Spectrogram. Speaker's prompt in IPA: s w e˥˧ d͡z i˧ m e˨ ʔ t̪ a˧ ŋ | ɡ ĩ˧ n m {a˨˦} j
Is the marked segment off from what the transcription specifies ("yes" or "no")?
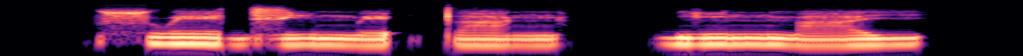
no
